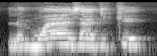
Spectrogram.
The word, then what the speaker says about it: moins indiqué: Le moins indiqué, que se hace la unión con la S y suena como una Z.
